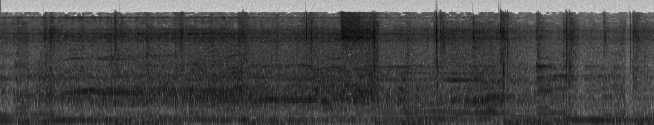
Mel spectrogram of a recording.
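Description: Live rock band playing: electric guitar over two drum kits and bass, loud and full, recorded from within the audience, with regular drum hits throughout.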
